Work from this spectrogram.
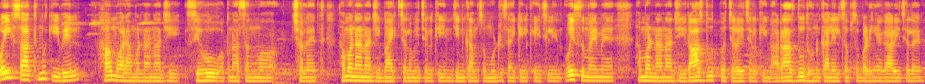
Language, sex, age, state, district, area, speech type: Maithili, male, 18-30, Bihar, Darbhanga, rural, spontaneous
